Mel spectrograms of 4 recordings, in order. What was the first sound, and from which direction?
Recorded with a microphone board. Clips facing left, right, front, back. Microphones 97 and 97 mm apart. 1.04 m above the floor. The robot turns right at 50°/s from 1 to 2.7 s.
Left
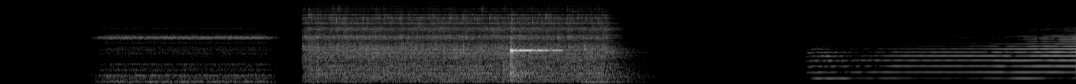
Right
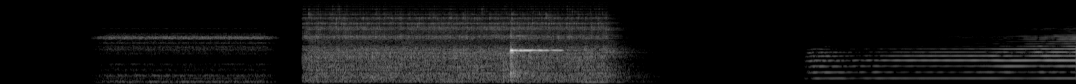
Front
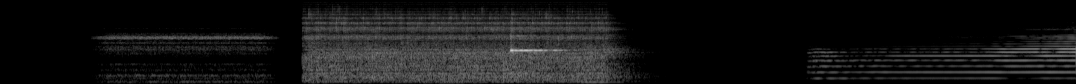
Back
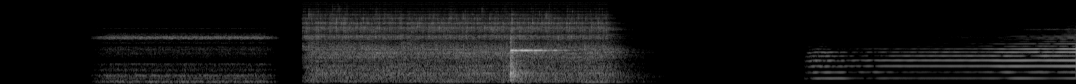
Boiling, 30° right.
